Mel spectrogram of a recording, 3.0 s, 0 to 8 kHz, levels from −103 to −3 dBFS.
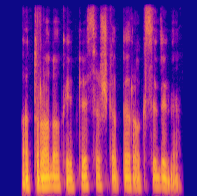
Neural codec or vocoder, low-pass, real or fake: codec, 44.1 kHz, 7.8 kbps, Pupu-Codec; 7.2 kHz; fake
